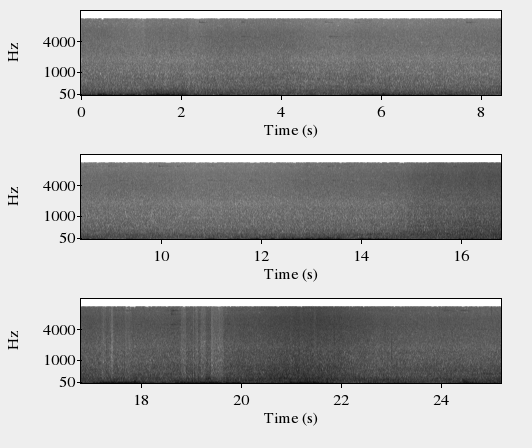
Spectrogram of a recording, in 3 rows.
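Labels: A gusty wind blows strongly through a narrow alley, causing trees to fall and produce a crackling sound. 0:00.1 - 0:14.5
A raging storm with crackling sounds. 0:14.7 - 0:25.2

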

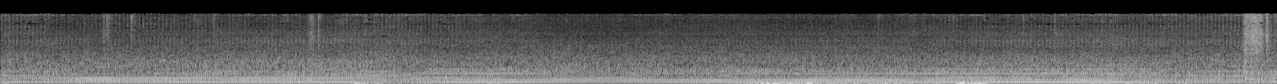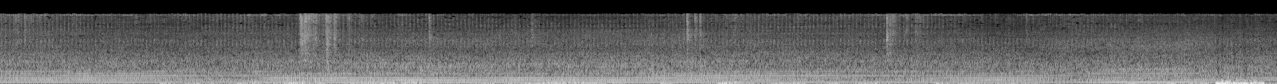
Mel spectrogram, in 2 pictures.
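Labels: A lawnmower is steadily mowing the lawn. 0:00.0 - 0:25.5
A short metallic rustling. 0:12.3 - 0:12.9
A short metallic rustling. 0:15.6 - 0:16.3

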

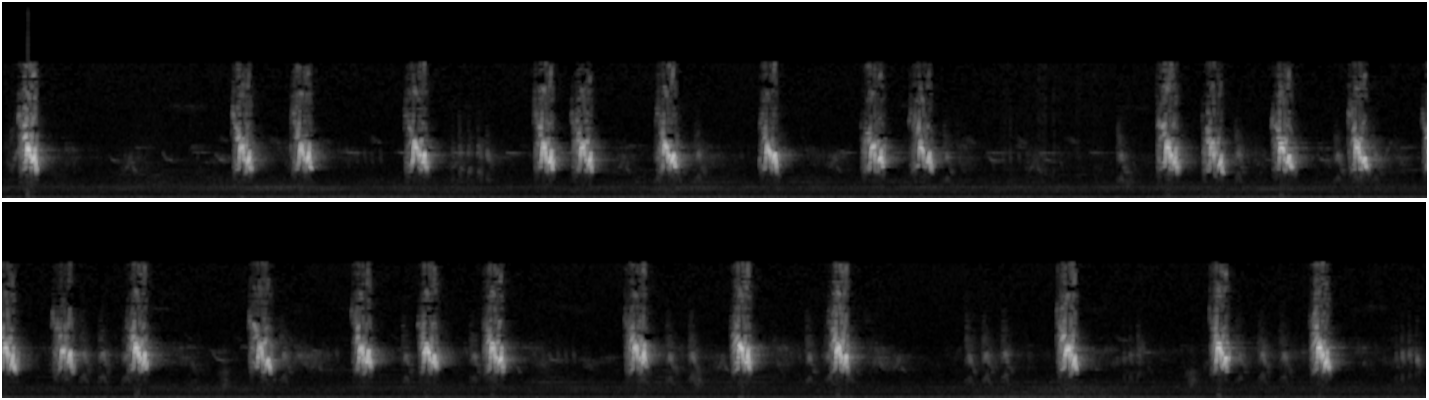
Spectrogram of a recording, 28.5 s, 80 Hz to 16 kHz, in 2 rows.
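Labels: A bird chirps. 0:00.0 - 0:28.5
Light wind blowing. 0:00.0 - 0:28.5

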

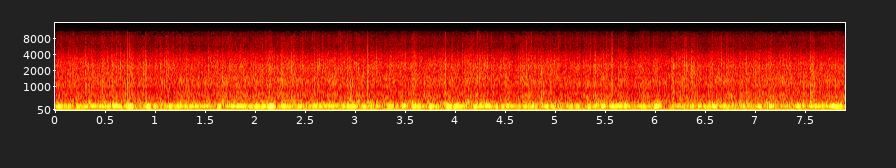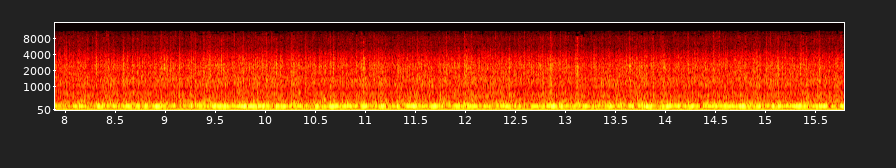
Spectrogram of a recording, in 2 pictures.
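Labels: Water rains on a roof. 0:00.0 - 0:15.8

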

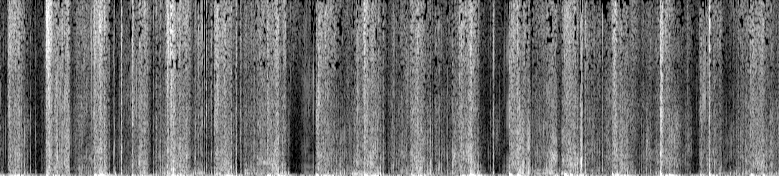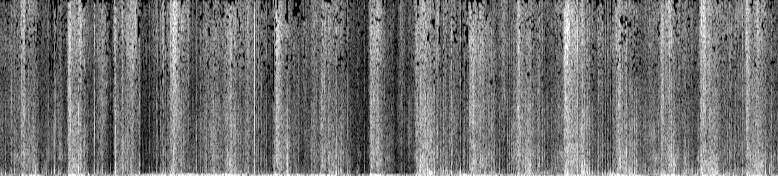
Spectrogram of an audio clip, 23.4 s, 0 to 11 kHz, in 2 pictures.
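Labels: Footsteps on hard-packed snow. 0:00.0 - 0:23.4

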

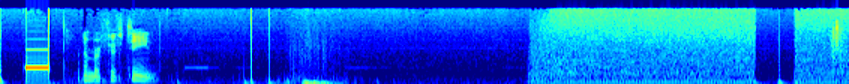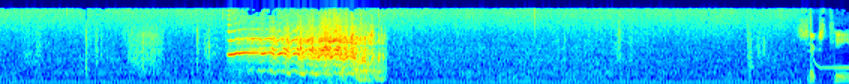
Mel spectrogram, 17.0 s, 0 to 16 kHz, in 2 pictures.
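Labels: A short, constant beep sounds like a radio or transmitter opening. 0:00.3 - 0:00.5
A man is speaking, saying a number in a moderate voice. 0:00.8 - 0:01.7
Static noise with a brief pause, mixed with a short sound resembling paper rustling. 0:05.3 - 0:10.7
A horse neighs, starting in a low voice and then increasing in tone. 0:10.8 - 0:12.4
Constant static noise. 0:12.4 - 0:16.5
A small, low beep is followed by a man speaking. 0:16.5 - 0:17.0

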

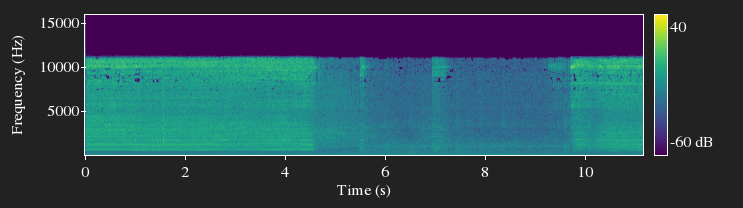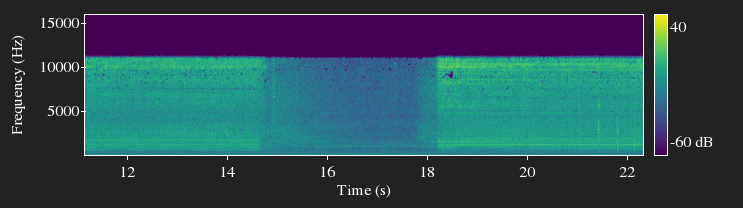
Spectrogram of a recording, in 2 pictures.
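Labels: Drills are running continuously and loudly nearby. 0:00.0 - 0:04.7
Builders constructing, with echoing sounds in the distance. 0:04.7 - 0:09.8
A drill is running continuously and loudly nearby. 0:09.8 - 0:14.9
A drill slows down and echoes in the distance. 0:14.9 - 0:18.3
A drill is operating loudly and continuously nearby. 0:18.2 - 0:22.3

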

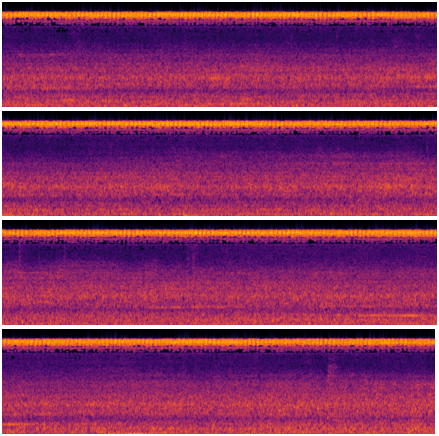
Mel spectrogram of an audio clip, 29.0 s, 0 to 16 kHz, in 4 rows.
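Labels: Crickets chirp continuously in a rhythmic pattern in the background. 0:00.0 - 0:29.0
A train is moving away in the background. 0:17.0 - 0:29.0

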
